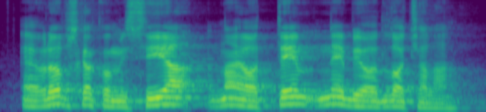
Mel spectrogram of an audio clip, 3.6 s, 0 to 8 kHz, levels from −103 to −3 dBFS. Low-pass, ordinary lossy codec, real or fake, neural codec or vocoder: none; none; real; none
